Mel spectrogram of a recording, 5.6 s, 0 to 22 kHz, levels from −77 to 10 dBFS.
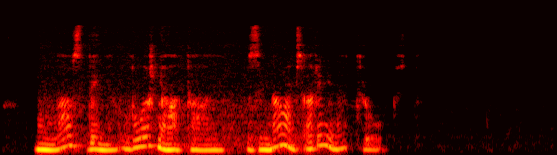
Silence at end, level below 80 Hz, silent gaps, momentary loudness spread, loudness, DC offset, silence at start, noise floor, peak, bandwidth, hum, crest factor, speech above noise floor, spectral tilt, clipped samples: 1.75 s; -60 dBFS; none; 11 LU; -25 LUFS; under 0.1%; 0.35 s; -70 dBFS; -10 dBFS; 11.5 kHz; none; 16 dB; 46 dB; -7 dB/octave; under 0.1%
